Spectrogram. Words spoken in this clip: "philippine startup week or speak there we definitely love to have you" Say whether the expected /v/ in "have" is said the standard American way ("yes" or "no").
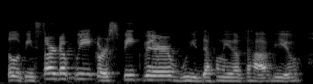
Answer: yes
